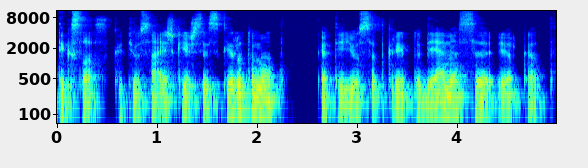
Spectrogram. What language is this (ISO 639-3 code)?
lit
